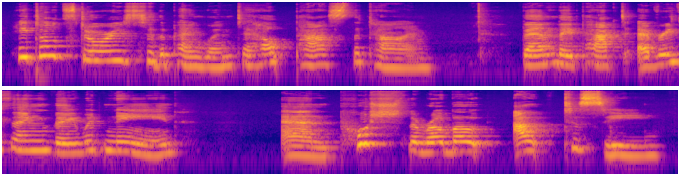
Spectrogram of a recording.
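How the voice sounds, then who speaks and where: Reading a picture book to young children, a storytime librarian and host speaks slowly in a fairly high, animated voice. Her reading is expressive, punctuated by songs and asides, and she addresses the kids in simple, encouraging terms.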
